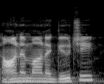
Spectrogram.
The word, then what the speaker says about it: Anamanaguchi: Is it anamanaguchi?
